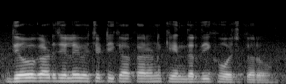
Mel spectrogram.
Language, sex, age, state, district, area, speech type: Punjabi, male, 45-60, Punjab, Bathinda, urban, read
